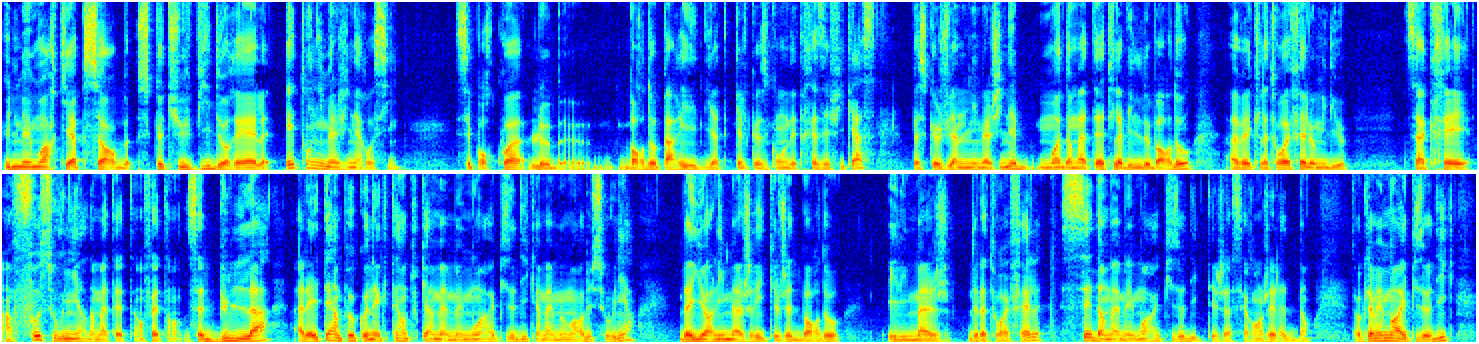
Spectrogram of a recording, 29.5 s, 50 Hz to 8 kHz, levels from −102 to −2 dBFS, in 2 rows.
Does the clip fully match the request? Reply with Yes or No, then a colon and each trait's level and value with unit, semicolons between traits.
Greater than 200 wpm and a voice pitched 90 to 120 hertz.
Yes: average, 210 wpm; low, 100 Hz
